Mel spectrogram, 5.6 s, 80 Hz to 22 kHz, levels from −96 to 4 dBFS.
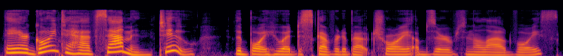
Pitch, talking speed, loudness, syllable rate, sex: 195 Hz, 200 wpm, -21 LUFS, 5.6 syllables/s, female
